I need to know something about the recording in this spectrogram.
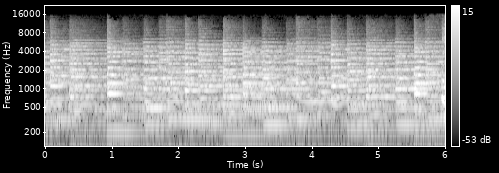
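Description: Church bells change ringing: a peal of several tuned bells struck one after another in quick succession, their ringing tones overlapping, played as a sound effect.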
